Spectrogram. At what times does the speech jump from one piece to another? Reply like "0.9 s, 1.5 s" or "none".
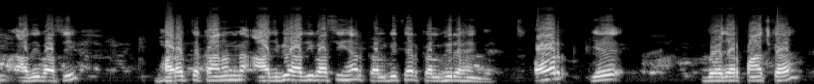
none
